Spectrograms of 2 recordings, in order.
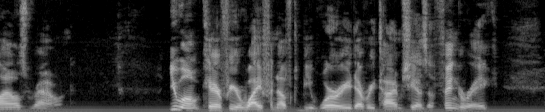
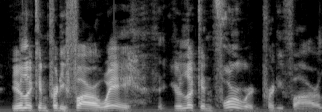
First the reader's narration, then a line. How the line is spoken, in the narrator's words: laughed Ugel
